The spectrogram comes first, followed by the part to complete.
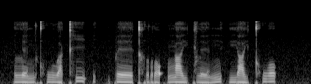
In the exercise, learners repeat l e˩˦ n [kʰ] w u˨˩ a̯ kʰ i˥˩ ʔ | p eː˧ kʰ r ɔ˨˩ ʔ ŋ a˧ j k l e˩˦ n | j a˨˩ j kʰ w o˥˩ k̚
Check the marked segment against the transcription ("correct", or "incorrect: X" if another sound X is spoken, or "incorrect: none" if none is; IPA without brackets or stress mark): correct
